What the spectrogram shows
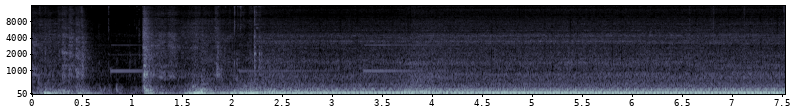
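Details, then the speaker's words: L98 C4 Corvette after idle air control valve replacement, throttle body reinstalled: cranks, fires and settles into a steady even idle around 900 rpm, no stumble; previously wouldn't hold idle; an air leak still suspected somewhere. "Excellent idle. Something I got an air leak up there somewhere I got to go chase. But this car would not run to save its life."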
